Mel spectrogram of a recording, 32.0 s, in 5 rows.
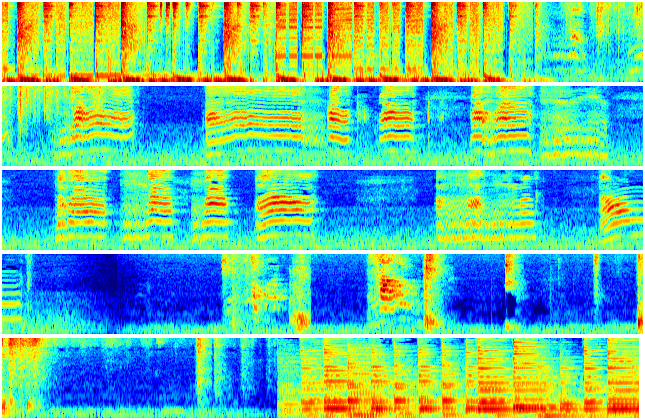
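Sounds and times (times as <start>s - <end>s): cat meowing: 5.5s - 7.8s, 8.4s - 12.5s, 13.3s - 16.0s, 17.2s - 19.6s, 21.5s - 22.2s, 22.9s - 23.5s.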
